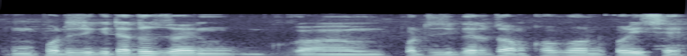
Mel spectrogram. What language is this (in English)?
Assamese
